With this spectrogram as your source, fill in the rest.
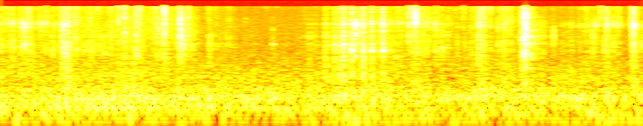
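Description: A solid, dry blue-and-pink painted bar of soap is held in the hand and shaved with a metal knife blade, peeling off curls of soap. The result is a quiet, bright, crisp scraping and crackling with sharp little snaps over a faint low rustle.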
